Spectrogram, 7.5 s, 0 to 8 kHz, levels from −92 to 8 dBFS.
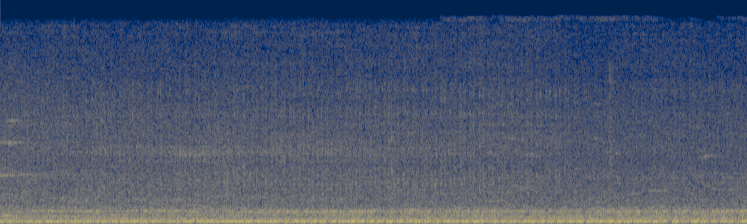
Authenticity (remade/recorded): recorded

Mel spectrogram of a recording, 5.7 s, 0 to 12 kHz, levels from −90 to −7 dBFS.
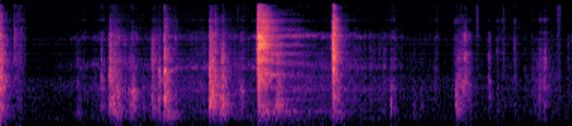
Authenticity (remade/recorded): remade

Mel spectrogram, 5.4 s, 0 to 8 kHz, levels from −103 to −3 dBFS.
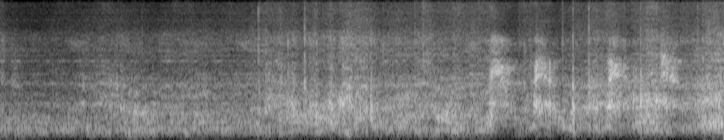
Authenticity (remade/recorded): remade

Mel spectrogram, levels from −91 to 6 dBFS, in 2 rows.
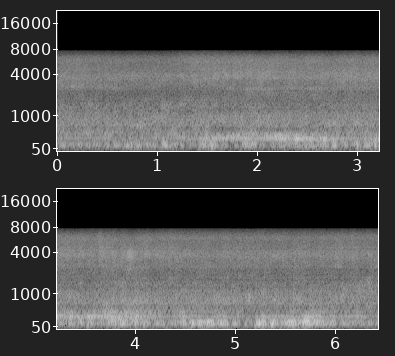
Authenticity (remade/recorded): remade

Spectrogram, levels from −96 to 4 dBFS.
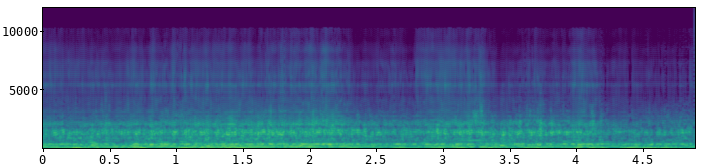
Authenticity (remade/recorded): remade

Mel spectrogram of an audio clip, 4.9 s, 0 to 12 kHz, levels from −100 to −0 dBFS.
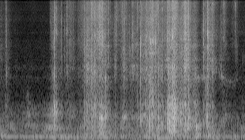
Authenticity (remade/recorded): remade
